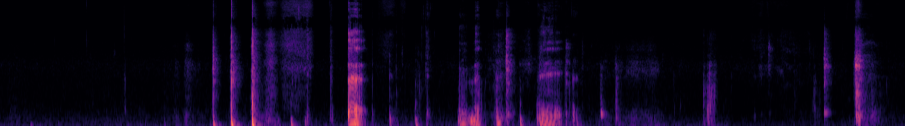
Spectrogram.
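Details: Several loud, low, gurgling burps from the throat separated by quiet gaps in a quiet room; repeated burping.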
